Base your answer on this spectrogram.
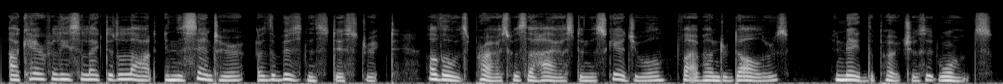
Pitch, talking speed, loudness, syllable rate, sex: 195 Hz, 165 wpm, -17 LUFS, 5.5 syllables/s, female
